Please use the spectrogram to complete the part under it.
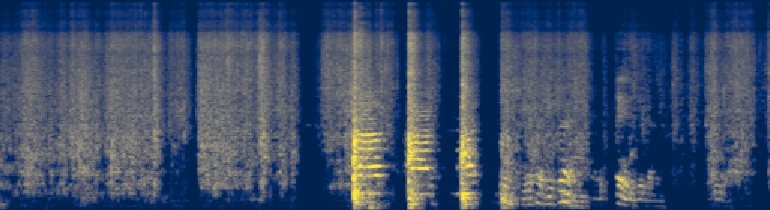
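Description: A plastic bag rustles and crinkles in someone's hands.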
